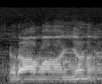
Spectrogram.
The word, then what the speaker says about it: रामायण: अब वो व्याकरण के नियम से ना कोणा हो जाता है, रामायण ऐसा उच्चारण किया जाता है।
